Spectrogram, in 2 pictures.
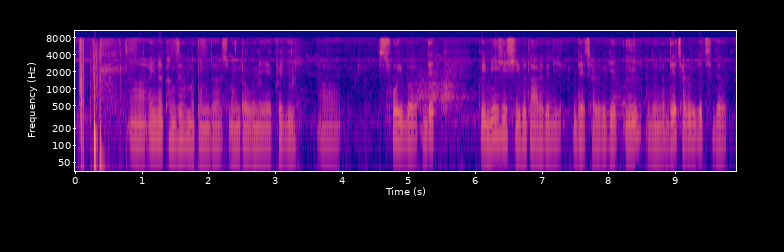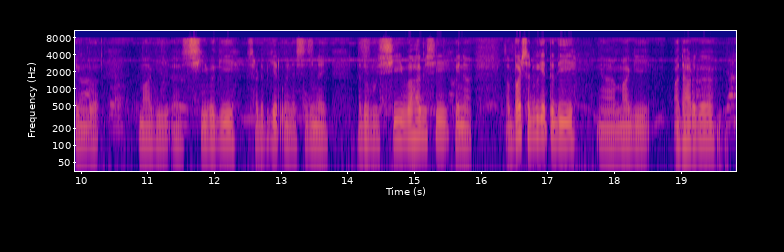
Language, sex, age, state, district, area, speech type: Manipuri, male, 18-30, Manipur, Chandel, rural, spontaneous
